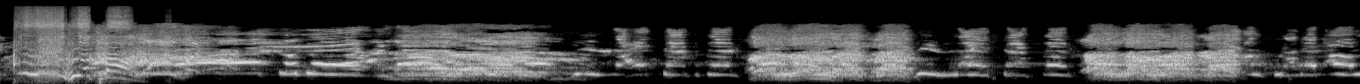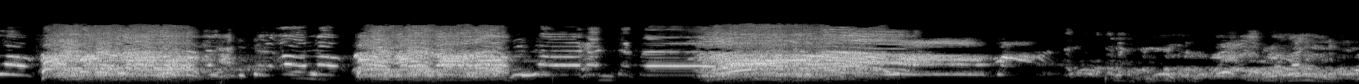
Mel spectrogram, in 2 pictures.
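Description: A large crowd chants the religious slogan Naraye Takbir, Allahu Akbar at a sermon gathering, with loud repeated shouted bursts separated by short pauses and a leading voice calling out between them.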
